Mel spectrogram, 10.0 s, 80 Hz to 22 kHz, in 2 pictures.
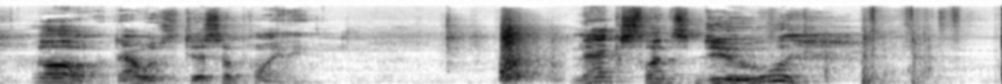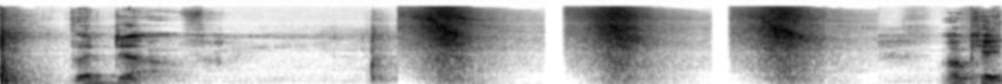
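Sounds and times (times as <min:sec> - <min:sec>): whoosh transition effects: 0:07.0 - 0:09.4.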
